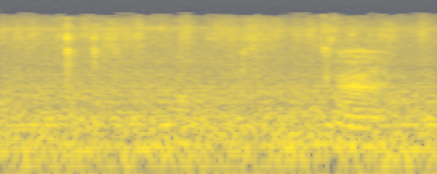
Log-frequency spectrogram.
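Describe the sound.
Scratchy drawing strokes on a board, short scraping bursts of a pen or marker over a steady low background hum.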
